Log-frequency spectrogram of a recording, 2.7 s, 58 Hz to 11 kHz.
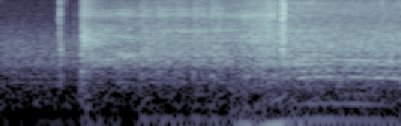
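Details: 2002 Mercedes-Benz C240 after replacing blown fuse 52 (15 A swapped for 20 A) that caused no crank no start: brief starter crank, then catches and settles into steady even idle with slight rev; starts cleanly.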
